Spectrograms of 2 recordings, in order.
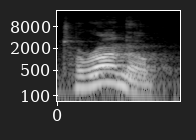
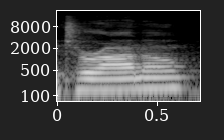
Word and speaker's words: Toronto: will say welcome to Toronto no t 0 2nd T 2nd T is silent I watching Toronto Raptors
